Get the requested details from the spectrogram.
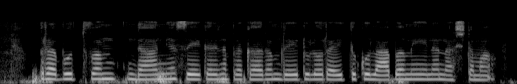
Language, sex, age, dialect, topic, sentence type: Telugu, female, 18-24, Southern, agriculture, question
